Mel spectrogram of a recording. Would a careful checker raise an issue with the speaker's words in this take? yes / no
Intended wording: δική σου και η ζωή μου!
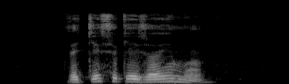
no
